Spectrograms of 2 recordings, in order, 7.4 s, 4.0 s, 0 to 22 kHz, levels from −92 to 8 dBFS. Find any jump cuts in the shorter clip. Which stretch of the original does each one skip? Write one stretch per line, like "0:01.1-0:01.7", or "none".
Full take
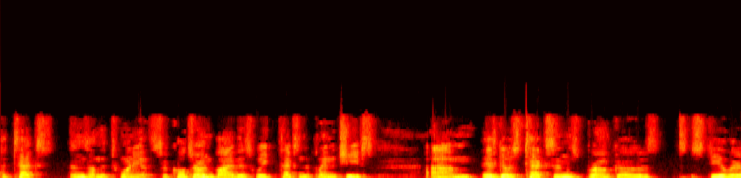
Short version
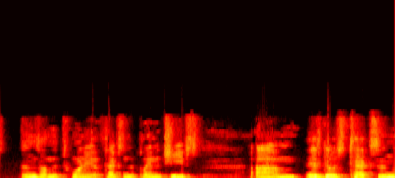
0:01.5-0:02.8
